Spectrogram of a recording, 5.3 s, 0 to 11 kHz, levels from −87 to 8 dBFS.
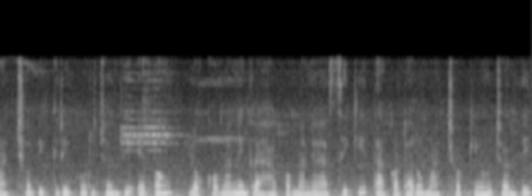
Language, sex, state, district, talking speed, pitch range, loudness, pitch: Odia, female, Odisha, Khordha, 125 wpm, 190-210 Hz, -15 LUFS, 200 Hz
